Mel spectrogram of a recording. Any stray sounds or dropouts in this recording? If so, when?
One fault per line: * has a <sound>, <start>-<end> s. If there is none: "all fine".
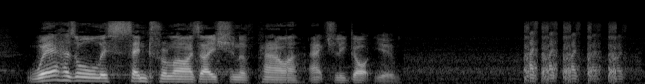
* has a laugh, 5.2-6.3 s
